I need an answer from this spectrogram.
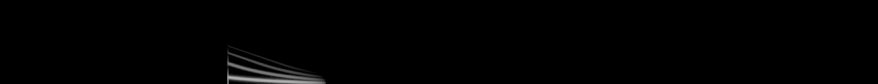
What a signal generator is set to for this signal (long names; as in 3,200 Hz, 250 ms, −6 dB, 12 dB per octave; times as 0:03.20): bass drop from 330 Hz, over 0.98 s, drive 6 dB, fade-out 0.36 s, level −22.5 dB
